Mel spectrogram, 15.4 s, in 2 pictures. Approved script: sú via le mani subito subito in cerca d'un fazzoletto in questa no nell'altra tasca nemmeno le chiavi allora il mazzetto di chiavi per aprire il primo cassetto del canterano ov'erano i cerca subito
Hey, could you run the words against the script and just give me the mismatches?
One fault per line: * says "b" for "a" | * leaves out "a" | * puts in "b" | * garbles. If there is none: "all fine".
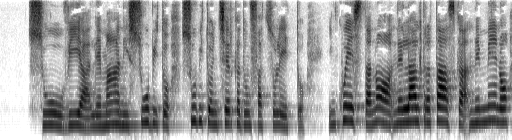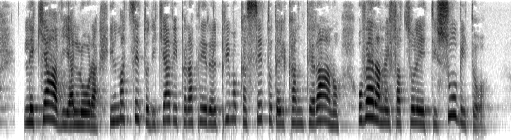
* says "fazzoletti" for "cerca"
